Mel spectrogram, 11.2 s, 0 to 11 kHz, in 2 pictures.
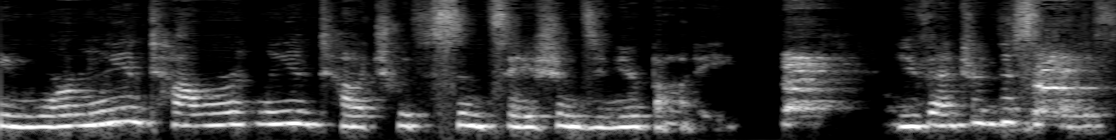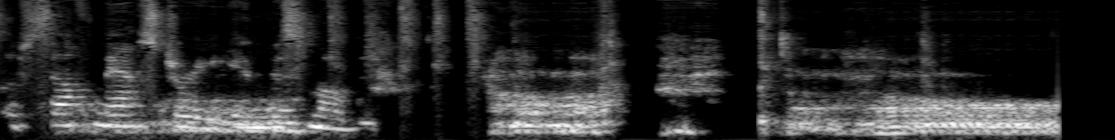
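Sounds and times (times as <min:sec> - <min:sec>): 
speech: 0:00.0 - 0:10.8
dog growling and snarling: 0:05.1 - 0:07.4, 0:08.0 - 0:08.8, 0:09.5 - 0:10.9.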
